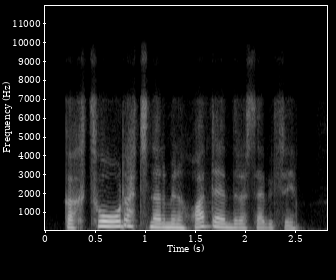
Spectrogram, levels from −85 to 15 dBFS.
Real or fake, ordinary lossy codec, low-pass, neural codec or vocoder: fake; Opus, 24 kbps; 7.2 kHz; codec, 16 kHz, 0.3 kbps, FocalCodec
